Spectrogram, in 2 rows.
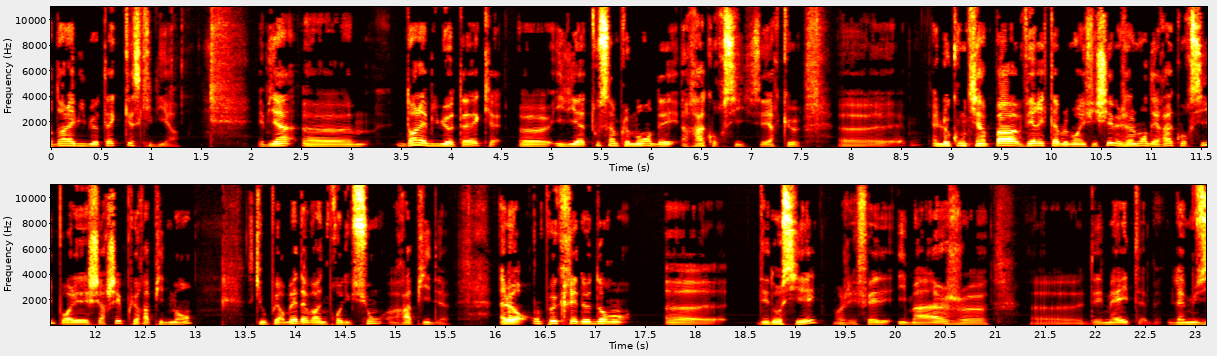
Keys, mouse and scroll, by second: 1.2 click, 16.4 click.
